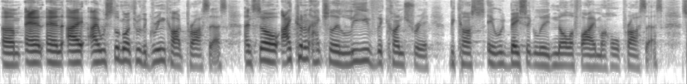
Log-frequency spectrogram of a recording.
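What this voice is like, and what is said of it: British accent. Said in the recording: “if you can't tell, I'm British. That's the weird accent.”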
